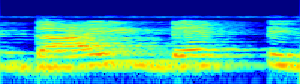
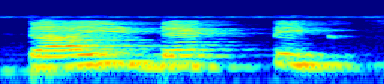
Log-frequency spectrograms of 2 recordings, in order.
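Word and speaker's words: didactic: ये डाइडैक्टिक, सबसे पहले हम इसकी थोड़ी प्रोनाउंसिएशन के ऊपर वर्क करेंगे।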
